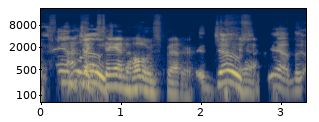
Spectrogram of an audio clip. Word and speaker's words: San Jose: How do you say it? Santa Joe's. San Jose. San Jose. Jose. There ain't no H on there. That's a J.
